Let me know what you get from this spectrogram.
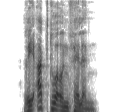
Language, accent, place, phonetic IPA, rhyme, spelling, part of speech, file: German, Germany, Berlin, [ʁeˈaktoːɐ̯ˌʔʊnfɛlən], -aktoːɐ̯ʔʊnfɛlən, Reaktorunfällen, noun, De-Reaktorunfällen.ogg
- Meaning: dative plural of Reaktorunfall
